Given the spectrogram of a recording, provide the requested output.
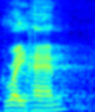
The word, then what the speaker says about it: Graham: It's spelt with an H, and you don't pronounce the H, by the way. So it's not Graham, but I don't get offended.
